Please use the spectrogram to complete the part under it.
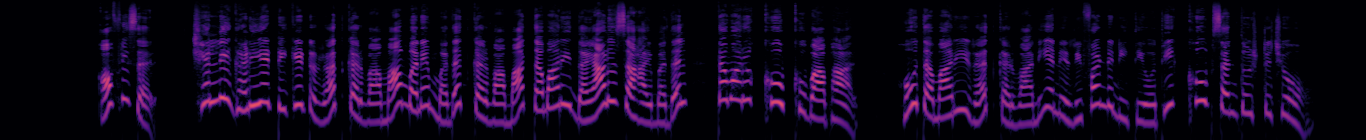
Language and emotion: Gujarati, happy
